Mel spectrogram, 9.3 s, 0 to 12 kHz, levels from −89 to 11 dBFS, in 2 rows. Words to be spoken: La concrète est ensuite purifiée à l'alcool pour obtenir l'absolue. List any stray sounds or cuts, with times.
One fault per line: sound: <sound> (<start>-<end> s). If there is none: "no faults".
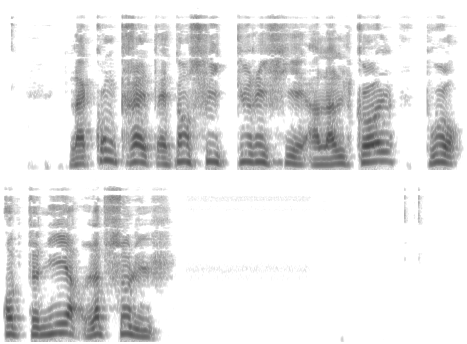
no faults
